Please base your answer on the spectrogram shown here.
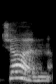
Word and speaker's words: Jun: kind of newer is called Jun or rhymes with fun or Jun which is Chinese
